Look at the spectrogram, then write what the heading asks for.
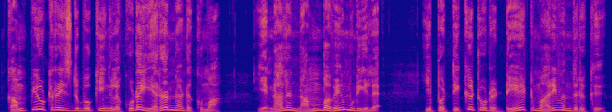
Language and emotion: Tamil, surprised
